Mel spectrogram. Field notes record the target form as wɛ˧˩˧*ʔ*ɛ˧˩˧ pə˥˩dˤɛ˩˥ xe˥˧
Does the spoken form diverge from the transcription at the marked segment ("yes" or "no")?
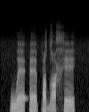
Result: no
